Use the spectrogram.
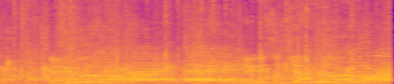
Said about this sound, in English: Despite Mayor John Giles' pleas for calm, a boisterous standing-room-only crowd interrupted the Mesa City Council over and over again Monday evening.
